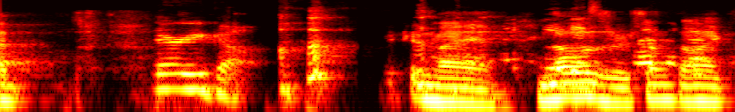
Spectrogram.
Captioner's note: laughs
